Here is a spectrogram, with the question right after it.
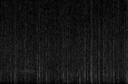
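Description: Rain falls outside a small café, a steady patter of scattered drops tapping on surfaces, close and fairly soft, with no voices over it.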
